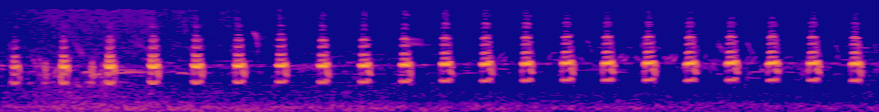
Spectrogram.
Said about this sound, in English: Snipes also sing from the ground.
